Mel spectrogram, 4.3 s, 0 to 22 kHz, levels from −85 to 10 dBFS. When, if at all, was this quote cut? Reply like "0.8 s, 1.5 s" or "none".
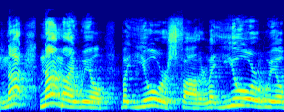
none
